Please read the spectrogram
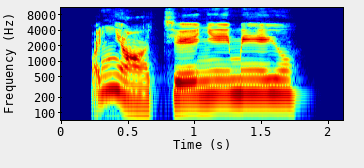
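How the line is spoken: Gloomy reply. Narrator (Russian): мрачно ответил Фьор

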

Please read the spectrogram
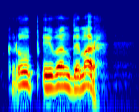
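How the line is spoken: Plain. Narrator (Russian): сказал маркиз

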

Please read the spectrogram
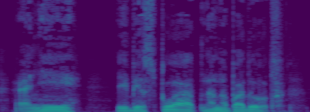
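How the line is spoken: Grumbling. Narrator (Russian): проворчал Икмор

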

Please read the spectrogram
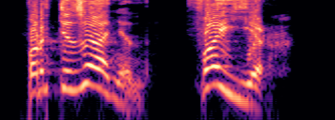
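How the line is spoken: Half-shouted, half-whispered. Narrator (Russian): Старков тоже полувыкрикнул, полушепнул

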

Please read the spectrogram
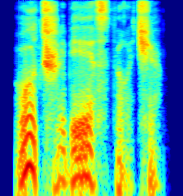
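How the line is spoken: Barely audible sigh. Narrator (Russian): вздохнул где-то на грани слышимости Грег

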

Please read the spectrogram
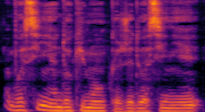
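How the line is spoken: Plain. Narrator (French): dit Mr

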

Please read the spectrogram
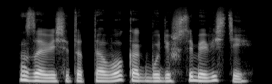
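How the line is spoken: Snorting grunt. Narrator (Russian): хмыкнул Александр

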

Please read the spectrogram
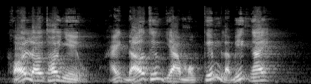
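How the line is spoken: Loud scolding shout. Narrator (Vietnamese): Hoa Sĩ Kiệt nạt to

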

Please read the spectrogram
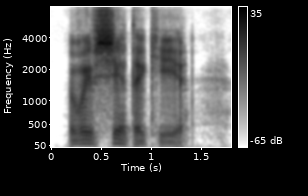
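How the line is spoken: Cold reply. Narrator (Russian): холодным тоном ответил Коридон

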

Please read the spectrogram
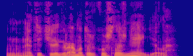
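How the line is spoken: Muttering. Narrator (Russian): пробормотал он

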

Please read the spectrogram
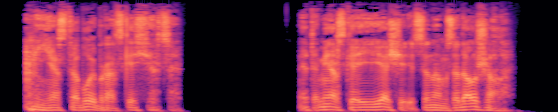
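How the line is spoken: Tearful mutter. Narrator (Russian): буркнул все еще душащий слезы Джон

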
